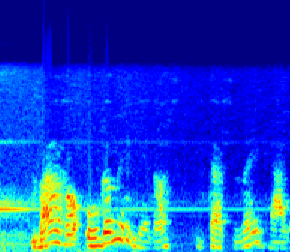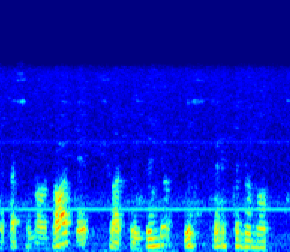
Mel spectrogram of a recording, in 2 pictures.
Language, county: Lithuanian, Alytus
